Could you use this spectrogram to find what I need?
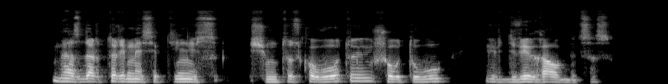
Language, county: Lithuanian, Tauragė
